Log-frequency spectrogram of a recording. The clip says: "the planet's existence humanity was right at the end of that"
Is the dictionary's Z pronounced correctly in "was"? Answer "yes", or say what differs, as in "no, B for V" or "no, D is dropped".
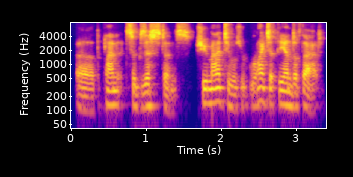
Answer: yes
